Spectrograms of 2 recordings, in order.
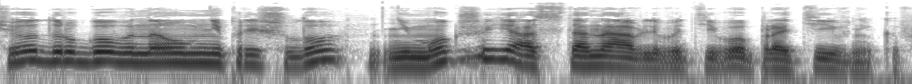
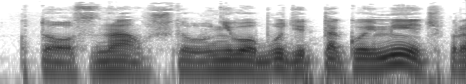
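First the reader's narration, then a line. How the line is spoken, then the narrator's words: Grumbling. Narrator (Russian): проворчал Рон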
